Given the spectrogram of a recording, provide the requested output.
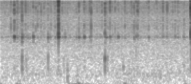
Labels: {"label": "ambient", "recorder": "HydroMoth"}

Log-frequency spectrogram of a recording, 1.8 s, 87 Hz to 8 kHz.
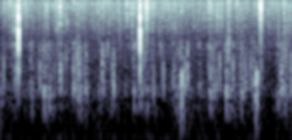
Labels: {"label": "biophony, sea urchins (Echinidae)", "recorder": "SoundTrap 600 or HydroMoth"}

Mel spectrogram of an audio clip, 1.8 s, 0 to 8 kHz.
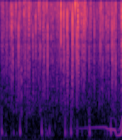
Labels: {"label": "biophony, cascading saw", "recorder": "SoundTrap 600 or HydroMoth"}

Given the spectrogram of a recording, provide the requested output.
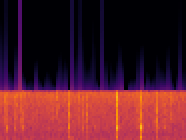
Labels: {"label": "ambient", "recorder": "HydroMoth"}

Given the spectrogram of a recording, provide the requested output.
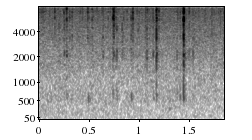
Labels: {"label": "ambient", "recorder": "HydroMoth"}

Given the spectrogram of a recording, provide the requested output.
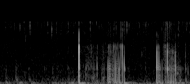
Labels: {"label": "biophony, knock croak", "recorder": "SoundTrap 300"}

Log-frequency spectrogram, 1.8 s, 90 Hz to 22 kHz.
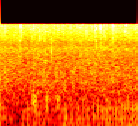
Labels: {"label": "biophony", "recorder": "SoundTrap 300"}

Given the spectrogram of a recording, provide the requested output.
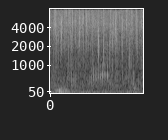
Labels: {"label": "biophony", "recorder": "SoundTrap 300"}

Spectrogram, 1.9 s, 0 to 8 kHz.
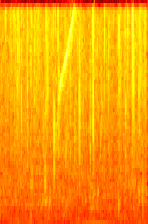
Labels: {"label": "biophony, dolphin", "recorder": "SoundTrap 500"}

